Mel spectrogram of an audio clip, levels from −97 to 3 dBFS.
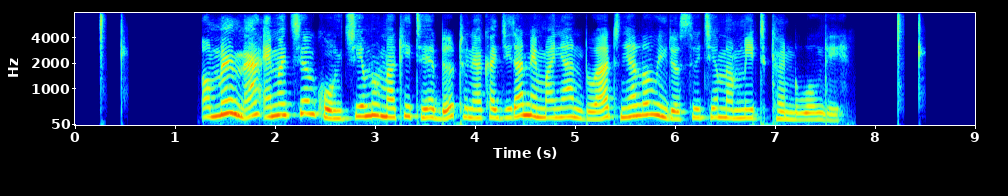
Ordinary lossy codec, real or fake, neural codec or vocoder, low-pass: none; fake; codec, 16 kHz, 1 kbps, X-Codec, HuBERT features, trained on balanced general audio; none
